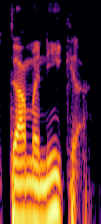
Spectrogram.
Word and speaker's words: Dominica: The correct pronunciation is Dominica. It's not Dominica. You shouldn't say the country's name as if it was the Dominican Republic. It's pronounced Dominica.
